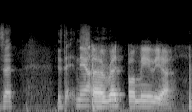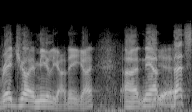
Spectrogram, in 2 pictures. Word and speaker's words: Reggio Emilia: in northern Italy I'm probably not going to pronounce this properly which is sad because I'm Italian but Reggio emily is that is that is that red Emilia Reggio Emilia there you go now that's not far away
